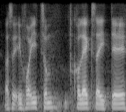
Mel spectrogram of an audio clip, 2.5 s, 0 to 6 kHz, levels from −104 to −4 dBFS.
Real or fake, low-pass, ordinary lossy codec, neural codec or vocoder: fake; 5.4 kHz; none; codec, 16 kHz, about 1 kbps, DyCAST, with the encoder's durations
